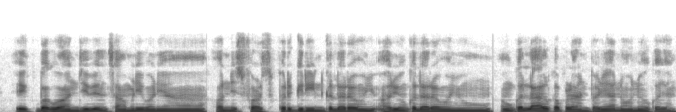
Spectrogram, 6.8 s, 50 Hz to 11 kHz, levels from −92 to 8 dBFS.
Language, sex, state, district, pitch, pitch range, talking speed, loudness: Kumaoni, male, Uttarakhand, Tehri Garhwal, 120 Hz, 120-125 Hz, 205 wpm, -15 LUFS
